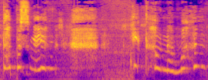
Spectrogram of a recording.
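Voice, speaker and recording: A woman's voice: very high-pitched, takes it slowly. A woman playing a wounded, pleading middle-aged schoolteacher mother in a Filipino radio drama, with an emotional, melodramatic delivery. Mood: anguished, tearful. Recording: dramatic music behind, some background noise.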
